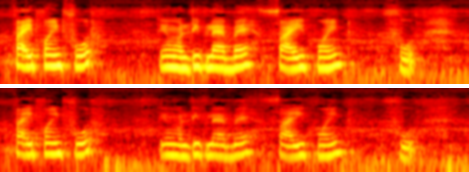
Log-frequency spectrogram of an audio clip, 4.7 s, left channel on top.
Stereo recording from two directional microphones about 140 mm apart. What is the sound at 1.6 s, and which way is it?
Speech, 50° left (ahead or behind).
